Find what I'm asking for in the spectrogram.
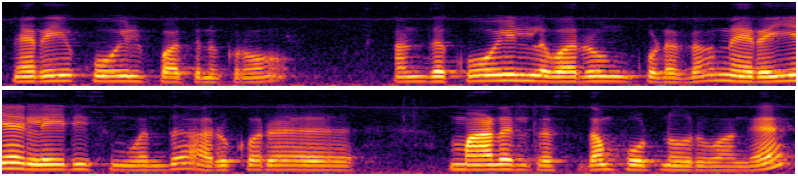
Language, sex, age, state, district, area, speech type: Tamil, female, 60+, Tamil Nadu, Dharmapuri, rural, spontaneous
